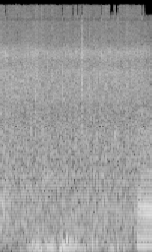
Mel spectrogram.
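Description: Heavy typhoon rain pours near a swollen, rising river, a steady broadband rushing wash throughout, with a low humming tone joining in the final moments.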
